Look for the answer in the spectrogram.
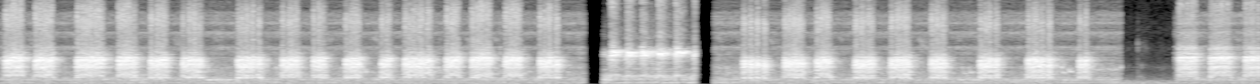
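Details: Streak-eared Bulbul (Blanford's Bulbul), known in Thai as nok khot, giving a fast series of harsh, buzzy notes repeated about four times a second, broken by brief silences and a short higher whistled phrase in the middle.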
